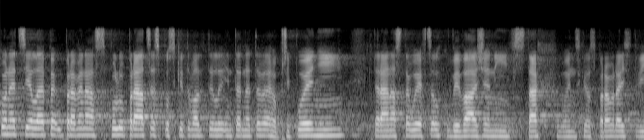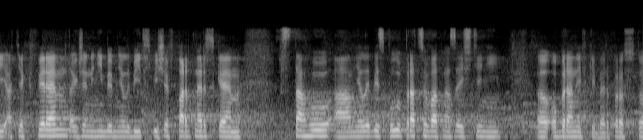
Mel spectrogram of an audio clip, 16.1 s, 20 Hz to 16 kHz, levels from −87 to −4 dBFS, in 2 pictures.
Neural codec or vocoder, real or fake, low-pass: none; real; 7.2 kHz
